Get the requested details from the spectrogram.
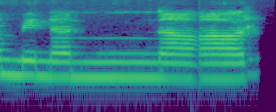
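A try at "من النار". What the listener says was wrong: ये मिनन नार है। हाँ, ये इसीलिए मैंने दोबारा पढ़ा है, नून पे जबर नहीं है, मिन नार तजदीद है, तो जोड़ेंगे दोनों लफ्जों को।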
